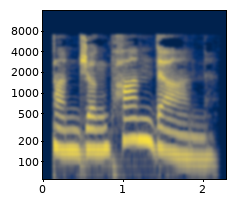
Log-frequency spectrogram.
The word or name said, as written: Tanjung Pandan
